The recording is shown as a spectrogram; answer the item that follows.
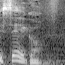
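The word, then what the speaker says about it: Shé:kon: When I first opened the show, you heard me say Sego. That is a Gonyageha word for hello, but it's not spelled like it sounds. It's spelled SHE:KON. The letter K sounds like a G.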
